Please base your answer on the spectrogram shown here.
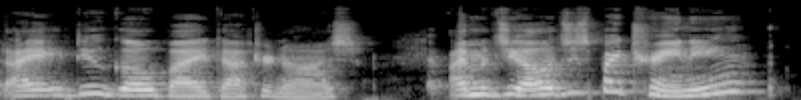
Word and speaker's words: Nagy: It's spelled N-A-G-Y and often people say Nagy. I pronounce it the Hungarian way, which is with a single syllable, Naj.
